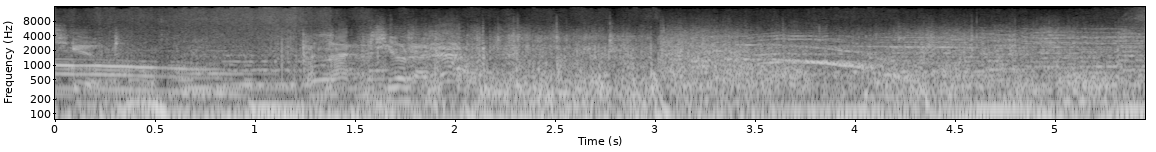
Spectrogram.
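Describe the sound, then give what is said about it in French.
A loud radio show segment jingle plays, dense and continuous, with booming, rumbling effects and a voice mixed in. “Je te mets ton jingle là.”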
